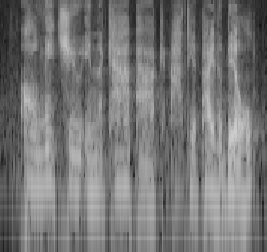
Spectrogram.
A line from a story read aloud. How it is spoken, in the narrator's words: whispering to my husband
